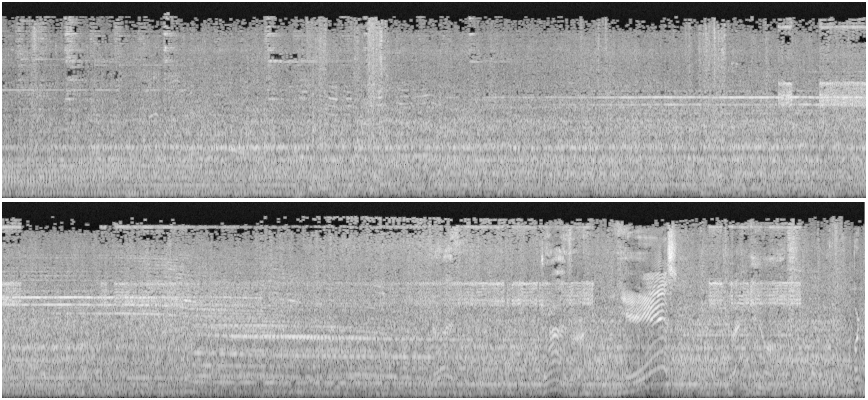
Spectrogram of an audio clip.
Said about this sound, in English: Well, jet lag or not, I think I'll try one of those three-wheeled scooter taxis. It's nothing like a little careening through traffic to wake me up.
